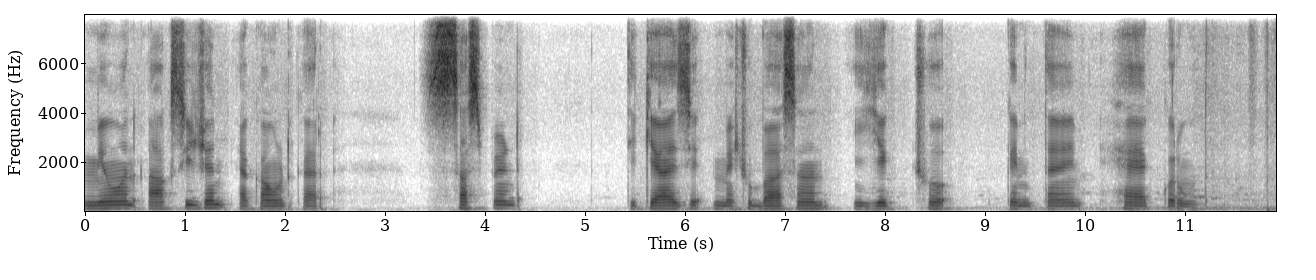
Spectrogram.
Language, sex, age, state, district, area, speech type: Kashmiri, male, 30-45, Jammu and Kashmir, Kulgam, rural, read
